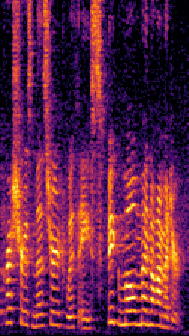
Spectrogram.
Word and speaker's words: sphygmomanometer: Blood pressure is measured with a sphygmomanometer. You've got to try saying that. If you don't know how to say it, sphygmomanometer.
